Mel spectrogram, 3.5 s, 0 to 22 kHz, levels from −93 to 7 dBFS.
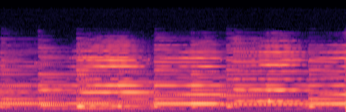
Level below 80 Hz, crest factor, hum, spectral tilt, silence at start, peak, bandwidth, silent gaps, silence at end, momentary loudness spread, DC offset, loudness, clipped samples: -56 dBFS; 14 dB; 50 Hz at -50 dBFS; -5.5 dB/octave; 0 s; -4 dBFS; 6.8 kHz; none; 0 s; 8 LU; under 0.1%; -17 LUFS; under 0.1%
